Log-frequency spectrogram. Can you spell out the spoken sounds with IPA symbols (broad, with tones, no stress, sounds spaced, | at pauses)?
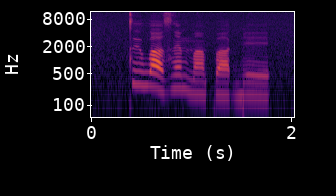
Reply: t ɨ˦ w a˦˨ z ɛ̃˧ m ã˨ p a˨ ɡ͡b e˨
